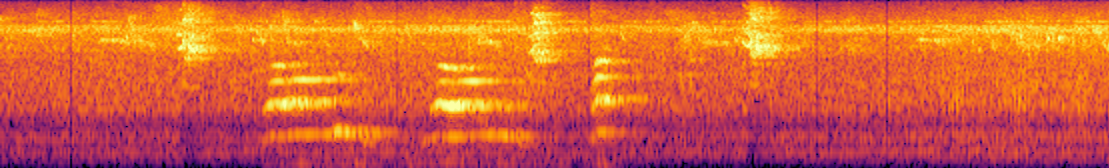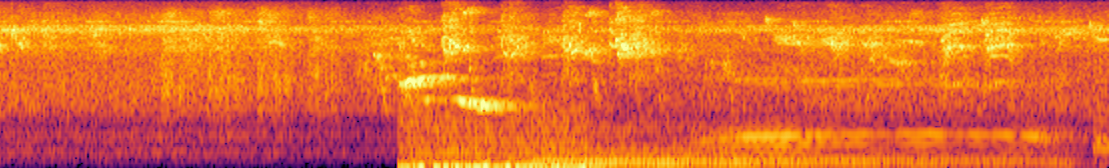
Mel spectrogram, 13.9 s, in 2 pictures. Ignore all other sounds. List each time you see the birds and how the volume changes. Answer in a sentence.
You can hear the birds from 0.0 to 13.8 s, at a steady volume.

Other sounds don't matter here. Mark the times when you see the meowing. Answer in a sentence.
The meowing can be heard from 1.6 to 3.9 s and from 9.4 to 10.6 s.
